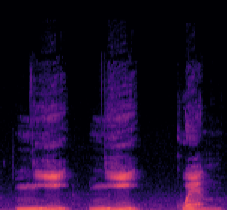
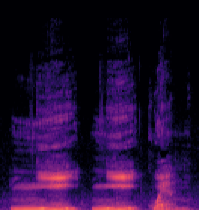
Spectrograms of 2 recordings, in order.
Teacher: esse ni tem o i pronunciado rápido com uma como uma semivogal e esse i é mais demorado, uma vogal, tá?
